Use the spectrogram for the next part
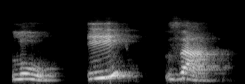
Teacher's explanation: A sílaba tônica é a segunda de três.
